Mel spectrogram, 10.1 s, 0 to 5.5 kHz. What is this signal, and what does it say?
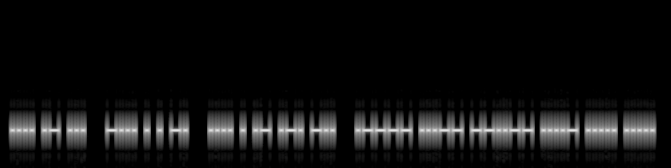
Morse code, heard as a keyed tone, about 25 wpm, 600 Hz. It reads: HAS BEEN HEARD 13,455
